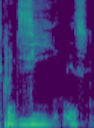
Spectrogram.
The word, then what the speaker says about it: Quincy: It's not spelled with a Z, but it's pronounced with a Z.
